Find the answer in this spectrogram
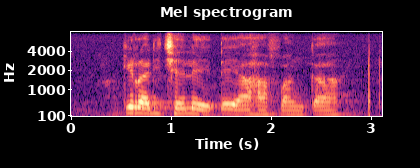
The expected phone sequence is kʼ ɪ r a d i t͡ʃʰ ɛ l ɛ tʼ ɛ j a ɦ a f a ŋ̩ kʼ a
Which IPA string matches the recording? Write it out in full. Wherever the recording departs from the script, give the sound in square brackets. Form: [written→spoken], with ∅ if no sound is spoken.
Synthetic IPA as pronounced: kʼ ɪ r a d i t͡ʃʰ ɛ l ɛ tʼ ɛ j a ɦ a f a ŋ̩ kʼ a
